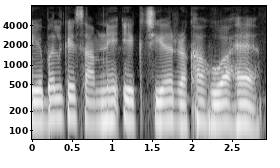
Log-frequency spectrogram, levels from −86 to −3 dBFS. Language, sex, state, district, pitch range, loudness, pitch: Hindi, male, Assam, Kamrup Metropolitan, 130-145 Hz, -12 LUFS, 140 Hz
